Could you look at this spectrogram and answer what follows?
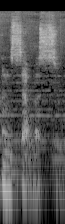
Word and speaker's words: Princeps: For her exact pronunciation, it's Princeps.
